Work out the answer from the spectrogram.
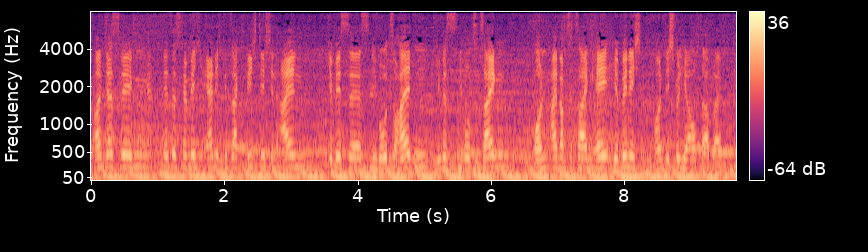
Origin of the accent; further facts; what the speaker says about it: Oberstdorf, Bavaria, Germany; ich bin äh, 22 Jahre alt … ich komme aus Oberstdorf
